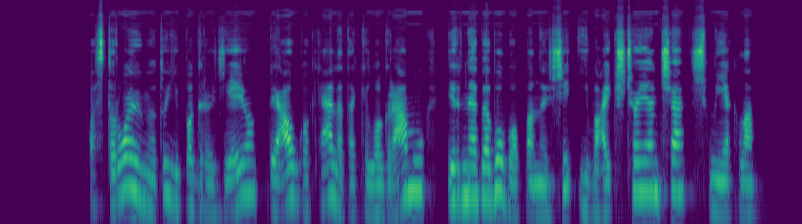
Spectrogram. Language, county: Lithuanian, Alytus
